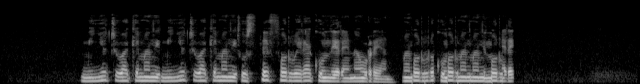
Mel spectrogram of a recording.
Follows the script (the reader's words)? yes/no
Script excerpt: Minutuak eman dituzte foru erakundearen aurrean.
no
